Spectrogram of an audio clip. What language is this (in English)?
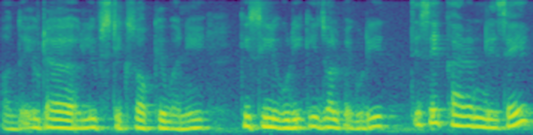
Nepali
